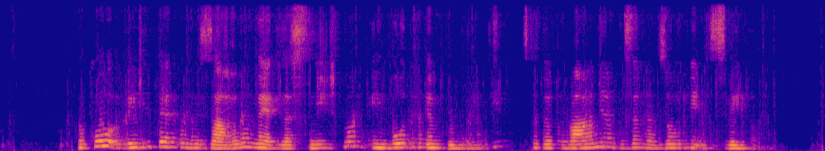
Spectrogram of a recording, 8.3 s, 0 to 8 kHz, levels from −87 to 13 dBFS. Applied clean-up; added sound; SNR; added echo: neural mask model DeepFilterNet 3.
